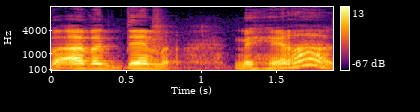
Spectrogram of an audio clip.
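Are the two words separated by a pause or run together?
pause. A short pause separates the two words. Two separate words are heard. The speaker calls it right. "ça veut dire quelque chose"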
